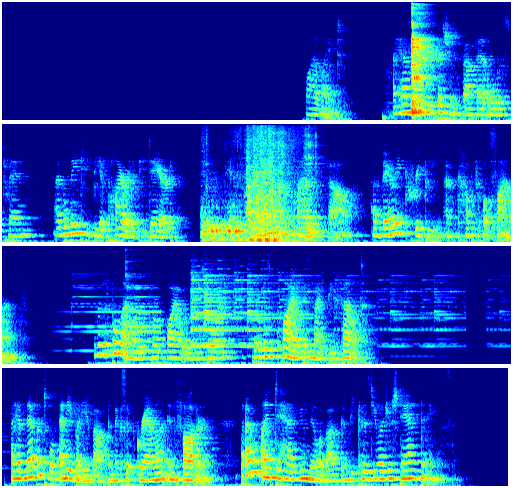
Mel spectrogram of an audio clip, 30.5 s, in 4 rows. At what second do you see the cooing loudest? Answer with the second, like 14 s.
11 s.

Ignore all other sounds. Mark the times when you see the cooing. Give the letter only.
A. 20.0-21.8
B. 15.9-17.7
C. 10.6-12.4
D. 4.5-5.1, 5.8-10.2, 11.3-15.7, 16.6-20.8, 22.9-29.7
C.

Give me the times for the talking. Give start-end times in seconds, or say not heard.
4.5-5.1, 5.8-10.2, 11.3-15.7, 16.6-20.8, 22.9-29.7.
